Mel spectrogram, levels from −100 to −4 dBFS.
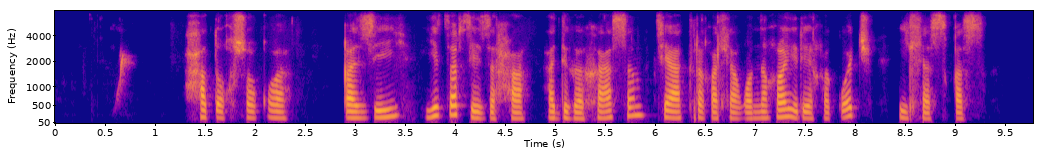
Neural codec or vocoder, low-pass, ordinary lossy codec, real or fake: none; 7.2 kHz; Opus, 16 kbps; real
